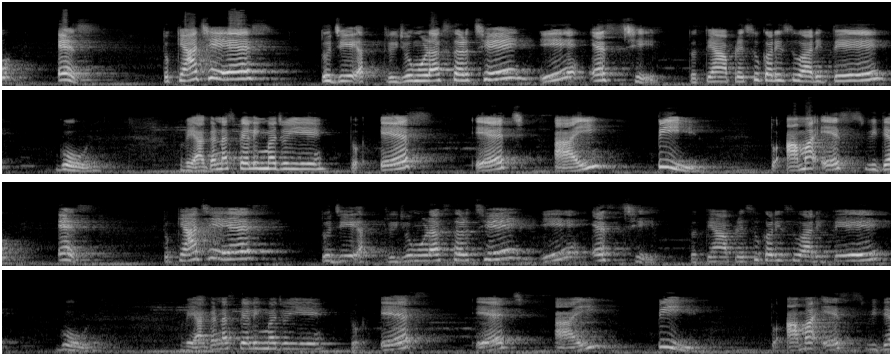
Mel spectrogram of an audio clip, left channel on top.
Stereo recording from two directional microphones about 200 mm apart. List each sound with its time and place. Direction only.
1.6 s a woman's voice: 50° left (ahead or behind)
10.7 s a woman's voice: 50° left (ahead or behind)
